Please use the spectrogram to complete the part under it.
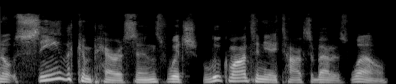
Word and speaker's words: Luc Montagnier: One being Luc Montagnier, I think is how you pronounce his name. If you want to look him up, L-U-C is his first name. Last name, M-O-N-T-A-G-N-I-E-R. Luc Montagnier is how I would pronounce it.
